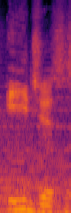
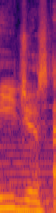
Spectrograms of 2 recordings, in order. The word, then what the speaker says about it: Aegis: I believe it's Aegis is how you pronounce the word. Mm-hmm. – It is in fact Aegis.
